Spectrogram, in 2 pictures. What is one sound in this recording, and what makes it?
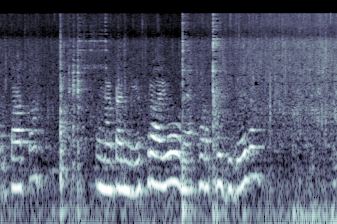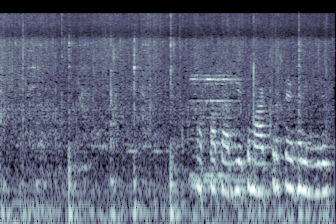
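A spatula scrapes and stirs food in a metal pan.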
